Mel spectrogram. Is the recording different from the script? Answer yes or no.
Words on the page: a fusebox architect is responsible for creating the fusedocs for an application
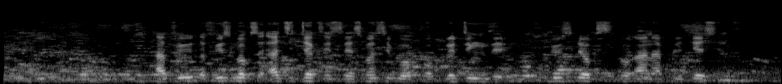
no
